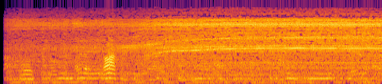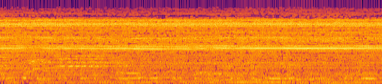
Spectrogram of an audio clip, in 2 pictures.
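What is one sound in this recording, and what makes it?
An electric polisher whirs steadily with a high hum.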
